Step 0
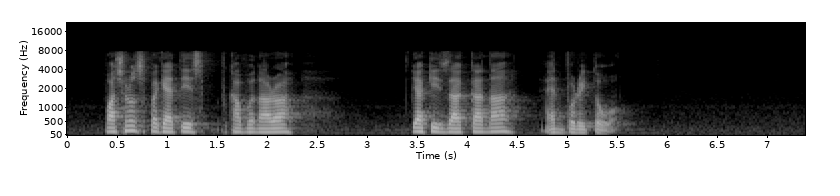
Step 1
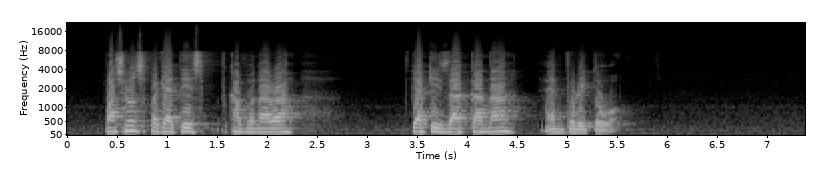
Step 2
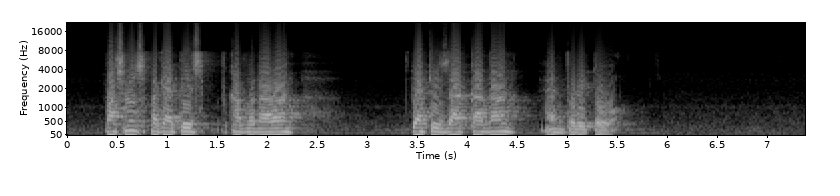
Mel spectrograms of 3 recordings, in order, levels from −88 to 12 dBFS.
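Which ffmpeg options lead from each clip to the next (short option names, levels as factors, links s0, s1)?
-af "asoftclip=type=tanh:threshold=0.106,volume=2.24"
-af "aeval=exprs='clip(val(0),-1,0.0562)':c=same,aphaser=in_gain=1:out_gain=1:delay=3.2:decay=0.21:speed=0.87:type=triangular"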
